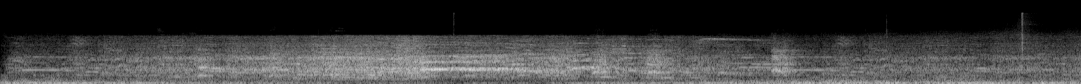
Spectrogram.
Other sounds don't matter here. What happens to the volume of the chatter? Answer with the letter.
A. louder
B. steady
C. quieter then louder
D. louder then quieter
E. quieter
D.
